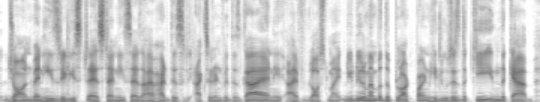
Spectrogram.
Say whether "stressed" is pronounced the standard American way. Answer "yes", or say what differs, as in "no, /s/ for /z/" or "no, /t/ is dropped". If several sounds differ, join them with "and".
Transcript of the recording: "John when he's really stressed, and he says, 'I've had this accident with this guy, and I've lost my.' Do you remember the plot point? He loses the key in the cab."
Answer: no, /ɹ/ is dropped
